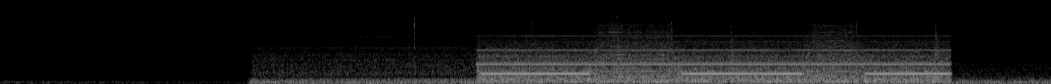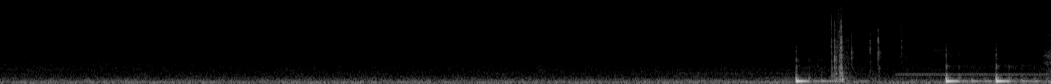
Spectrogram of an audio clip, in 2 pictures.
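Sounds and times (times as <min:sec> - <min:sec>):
motor whine: 0:03.4 - 0:09.6
printer whirring: 0:03.5 - 0:09.6.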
